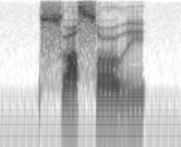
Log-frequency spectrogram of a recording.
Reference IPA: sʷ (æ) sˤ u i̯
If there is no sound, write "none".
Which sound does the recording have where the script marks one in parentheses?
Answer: ɛ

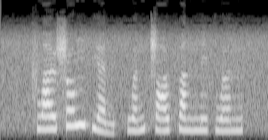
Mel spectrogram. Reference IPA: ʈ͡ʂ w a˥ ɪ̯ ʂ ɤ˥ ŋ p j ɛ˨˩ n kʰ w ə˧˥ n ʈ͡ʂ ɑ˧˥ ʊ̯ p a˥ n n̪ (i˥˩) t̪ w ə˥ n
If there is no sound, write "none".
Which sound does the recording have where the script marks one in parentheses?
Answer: i˥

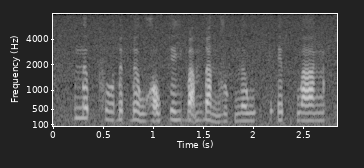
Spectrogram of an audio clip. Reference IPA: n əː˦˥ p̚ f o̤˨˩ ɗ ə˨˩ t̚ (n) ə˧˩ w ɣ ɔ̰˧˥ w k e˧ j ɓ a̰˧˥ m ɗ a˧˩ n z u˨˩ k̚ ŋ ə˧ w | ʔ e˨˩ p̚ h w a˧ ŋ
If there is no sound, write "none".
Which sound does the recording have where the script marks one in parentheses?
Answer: ɗ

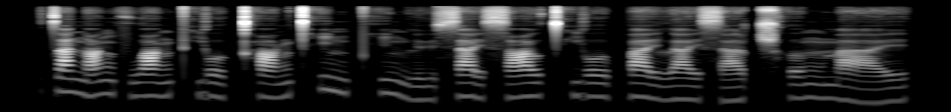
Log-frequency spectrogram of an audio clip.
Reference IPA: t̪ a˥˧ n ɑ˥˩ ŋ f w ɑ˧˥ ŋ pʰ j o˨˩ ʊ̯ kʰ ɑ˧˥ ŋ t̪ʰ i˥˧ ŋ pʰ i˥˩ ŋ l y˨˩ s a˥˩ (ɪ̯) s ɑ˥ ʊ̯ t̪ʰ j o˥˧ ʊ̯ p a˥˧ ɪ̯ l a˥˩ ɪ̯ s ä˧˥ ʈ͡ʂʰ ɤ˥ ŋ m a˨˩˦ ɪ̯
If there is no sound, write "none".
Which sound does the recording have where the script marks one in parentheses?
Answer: ɪ̯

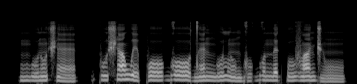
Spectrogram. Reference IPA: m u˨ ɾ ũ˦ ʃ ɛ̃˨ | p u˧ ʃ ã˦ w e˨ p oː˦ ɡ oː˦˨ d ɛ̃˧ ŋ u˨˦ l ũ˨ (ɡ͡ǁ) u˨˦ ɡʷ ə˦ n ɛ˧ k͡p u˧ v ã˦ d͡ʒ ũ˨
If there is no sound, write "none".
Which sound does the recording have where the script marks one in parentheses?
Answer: ɡ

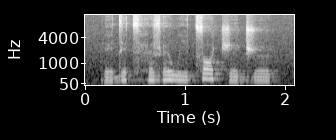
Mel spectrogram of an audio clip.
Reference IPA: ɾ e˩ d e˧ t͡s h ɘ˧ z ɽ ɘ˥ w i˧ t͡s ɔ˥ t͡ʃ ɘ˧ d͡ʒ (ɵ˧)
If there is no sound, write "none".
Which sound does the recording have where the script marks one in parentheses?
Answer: ɵ˧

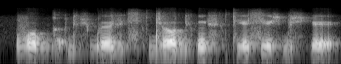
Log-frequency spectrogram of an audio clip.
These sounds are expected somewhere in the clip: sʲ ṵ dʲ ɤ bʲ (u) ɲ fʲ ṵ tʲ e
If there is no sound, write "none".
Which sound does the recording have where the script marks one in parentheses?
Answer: ṵ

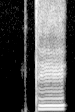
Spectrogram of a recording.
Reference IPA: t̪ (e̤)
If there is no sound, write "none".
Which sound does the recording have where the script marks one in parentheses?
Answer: e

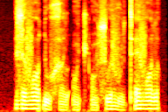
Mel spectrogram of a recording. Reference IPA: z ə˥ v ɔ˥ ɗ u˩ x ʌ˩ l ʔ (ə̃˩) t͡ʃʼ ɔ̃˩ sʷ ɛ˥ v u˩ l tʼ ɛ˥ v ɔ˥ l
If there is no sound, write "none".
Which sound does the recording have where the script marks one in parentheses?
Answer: ɔ̃˩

